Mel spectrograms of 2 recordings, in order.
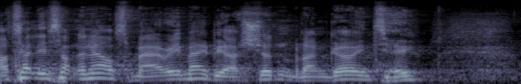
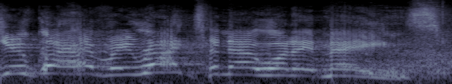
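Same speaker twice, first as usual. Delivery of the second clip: mock shout; 11 semitones higher than usual. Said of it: "I said".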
